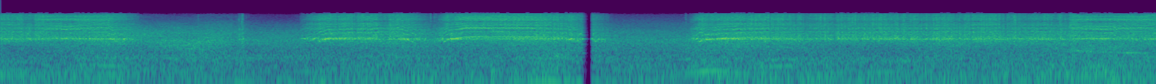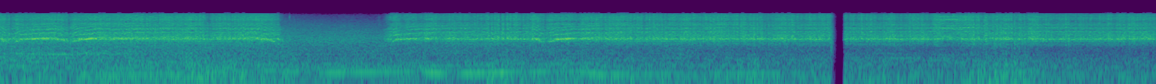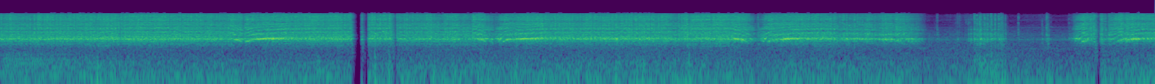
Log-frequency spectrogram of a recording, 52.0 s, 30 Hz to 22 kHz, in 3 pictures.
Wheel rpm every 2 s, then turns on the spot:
160, 40, 30, 90, 120, 40, 160, 160, 160, 120, 150, 40, 110, 140, 160, 160, 160, 160, 160, 150, 160, 130, 160, 120, 90, 20.
none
